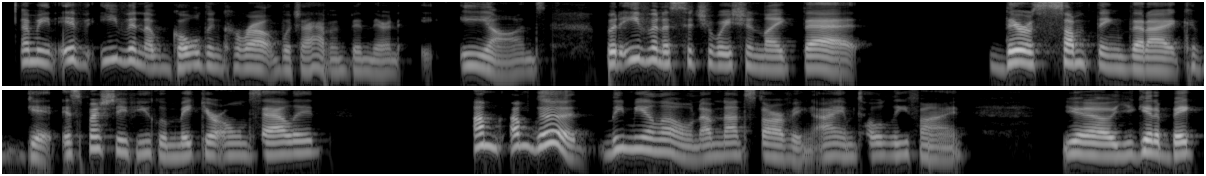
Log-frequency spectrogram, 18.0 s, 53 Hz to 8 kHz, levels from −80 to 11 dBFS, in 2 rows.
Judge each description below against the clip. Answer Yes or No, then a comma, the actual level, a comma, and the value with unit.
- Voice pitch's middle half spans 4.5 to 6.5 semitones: Yes, average, 4.9 semitones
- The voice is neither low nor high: Yes, medium, 170 Hz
